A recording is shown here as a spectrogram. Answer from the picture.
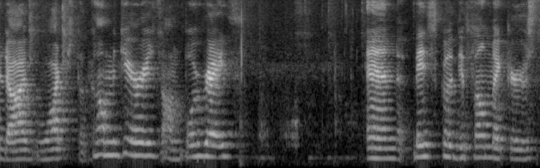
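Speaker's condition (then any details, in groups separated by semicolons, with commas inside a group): Disability causing slurred speech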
